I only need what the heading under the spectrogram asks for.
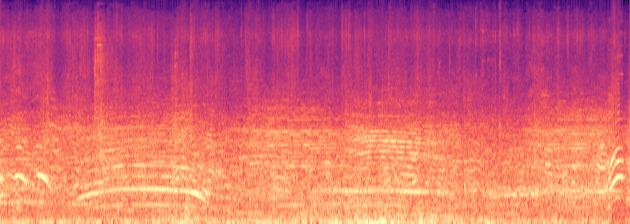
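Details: Cattle at a market in Indonesia, a long, low, drawn-out moo with rising and falling tone, followed by further moos, over steady crowd chatter and background noise.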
